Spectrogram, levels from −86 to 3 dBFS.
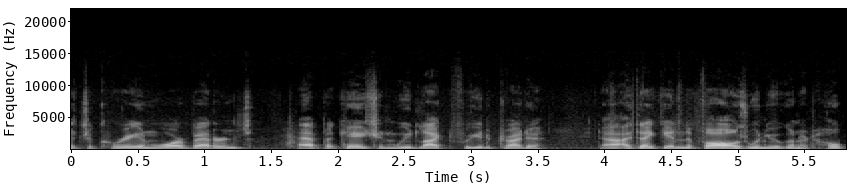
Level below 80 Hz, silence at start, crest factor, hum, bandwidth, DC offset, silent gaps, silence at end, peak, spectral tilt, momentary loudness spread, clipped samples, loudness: -62 dBFS; 0 s; 20 dB; none; 13 kHz; under 0.1%; none; 0 s; -6 dBFS; -5.5 dB/octave; 13 LU; under 0.1%; -25 LUFS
